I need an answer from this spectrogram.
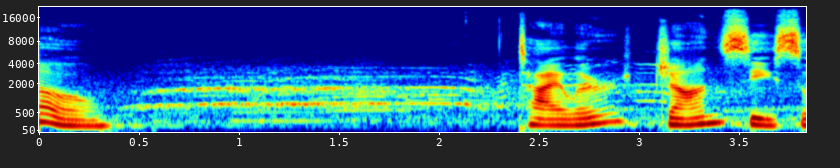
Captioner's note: audience cheers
